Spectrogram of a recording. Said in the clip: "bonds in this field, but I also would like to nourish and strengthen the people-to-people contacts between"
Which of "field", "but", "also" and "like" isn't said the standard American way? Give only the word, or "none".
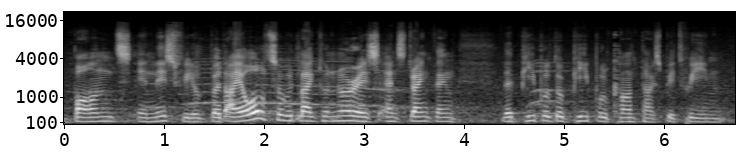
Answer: none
